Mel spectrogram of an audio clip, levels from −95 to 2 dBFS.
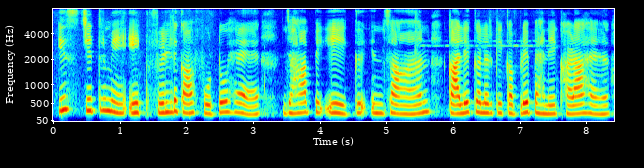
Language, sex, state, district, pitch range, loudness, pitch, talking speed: Hindi, female, Jharkhand, Garhwa, 230-260 Hz, -19 LUFS, 245 Hz, 135 wpm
